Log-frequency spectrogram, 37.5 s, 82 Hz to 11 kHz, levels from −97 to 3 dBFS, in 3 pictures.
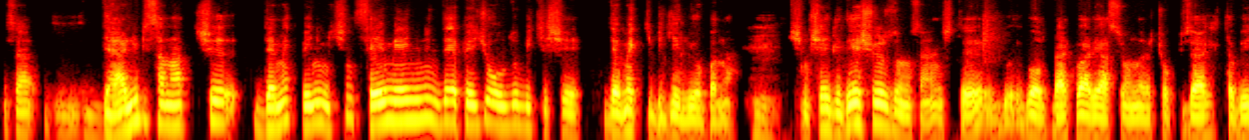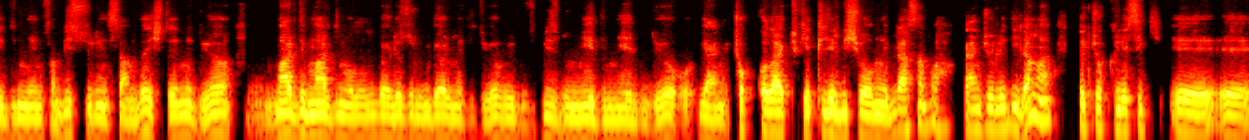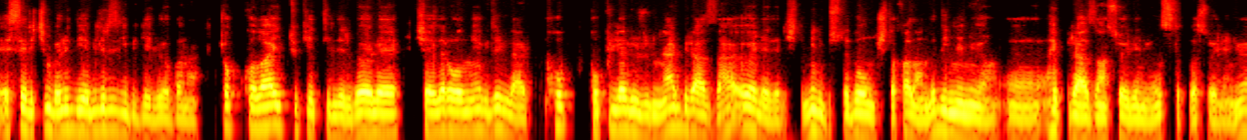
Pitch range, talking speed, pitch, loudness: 90-125 Hz, 160 wpm, 100 Hz, -20 LUFS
